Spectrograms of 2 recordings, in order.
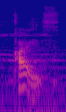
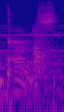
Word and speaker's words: Qais: your like move from your comfort zone and pronounce Qais. Mm-hmm. And a lot of people call me Qais or Mm-hmm. Qais.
